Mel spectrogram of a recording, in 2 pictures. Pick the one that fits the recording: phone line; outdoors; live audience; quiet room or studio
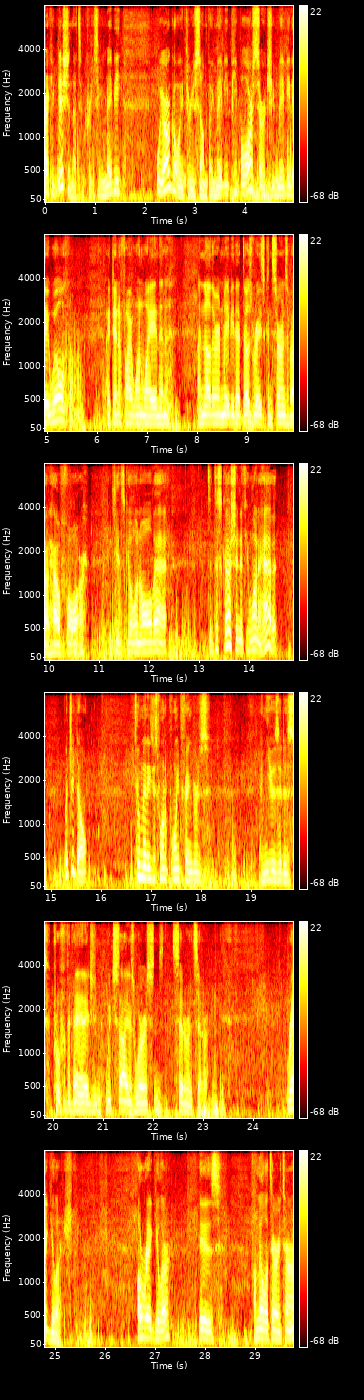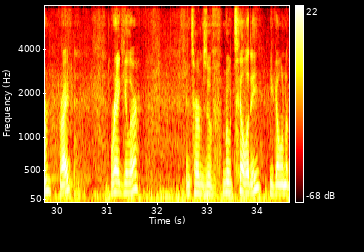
outdoors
